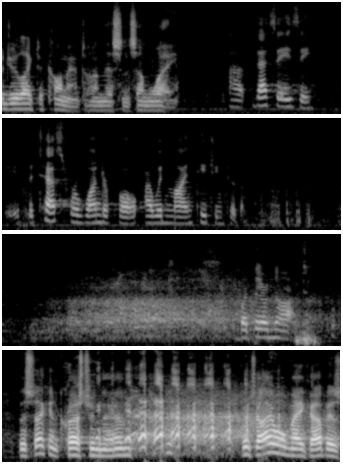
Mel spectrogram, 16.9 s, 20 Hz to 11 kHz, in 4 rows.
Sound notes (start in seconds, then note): 8.9 audience laughing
